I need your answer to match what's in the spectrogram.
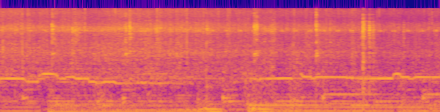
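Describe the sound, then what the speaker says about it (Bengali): Spice paste for a meat curry, cooked without onion or garlic, fries steadily in a pan with a continuous close sizzle broken by occasional clinks and scrapes of stirring. "এবার এই মশলাটা একটু ভালো করে কষিয়ে নিই,"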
